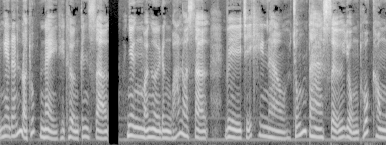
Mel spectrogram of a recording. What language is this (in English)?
Vietnamese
